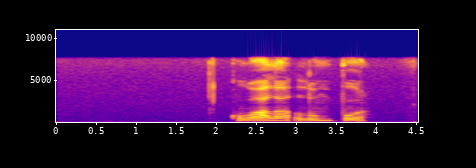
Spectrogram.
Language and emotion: Russian, neutral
